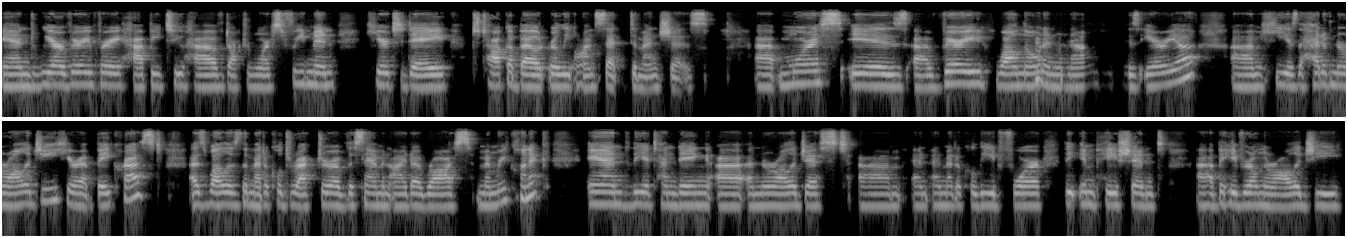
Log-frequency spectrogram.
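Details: Adult woman speaking; normal speech.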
